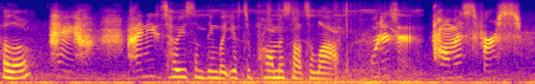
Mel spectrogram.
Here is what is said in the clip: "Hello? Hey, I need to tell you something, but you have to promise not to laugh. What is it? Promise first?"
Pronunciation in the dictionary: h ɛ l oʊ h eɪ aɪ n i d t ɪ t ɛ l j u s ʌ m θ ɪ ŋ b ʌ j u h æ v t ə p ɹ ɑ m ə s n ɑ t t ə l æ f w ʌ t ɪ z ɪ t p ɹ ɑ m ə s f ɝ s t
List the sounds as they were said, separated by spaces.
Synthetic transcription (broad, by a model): h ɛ l oʊ h eɪ aɪ n i d t ɪ t ɛ l j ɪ s ʌ m θ ɪ ŋ b ʌ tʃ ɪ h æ f t ə p ɹ ɑ m ə s n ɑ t t ə l æ f w ʌ t ɪ z ɪ t p ɹ ɑ m ə s f ɝ s t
